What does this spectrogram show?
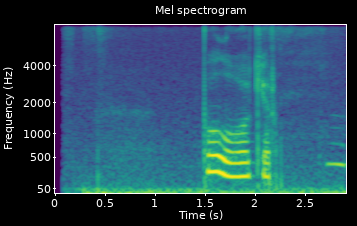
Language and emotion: Russian, neutral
